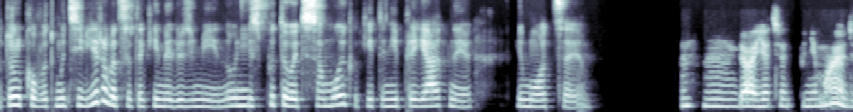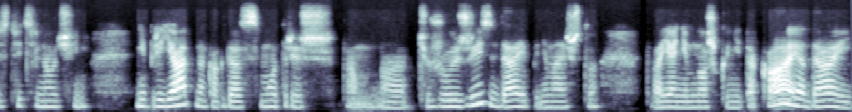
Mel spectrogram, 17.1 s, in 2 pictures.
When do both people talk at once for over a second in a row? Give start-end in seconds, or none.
none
